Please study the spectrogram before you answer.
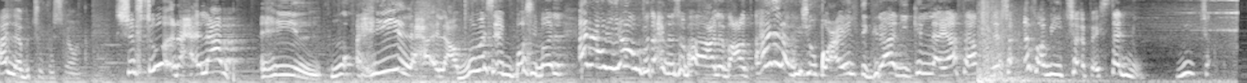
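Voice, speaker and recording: A young woman rattles through her let's-play at high speed, her voice sitting very high and swinging wildly. She is dramatic, yelping and muttering oaths as she plays. Game music plays clearly behind her. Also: big pitch swings, fast talker. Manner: dramatic, shrieks and mutters oaths while playing. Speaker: gaming YouTuber. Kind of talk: excitable let's-play commentary.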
